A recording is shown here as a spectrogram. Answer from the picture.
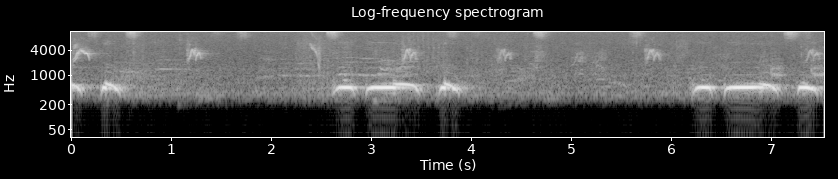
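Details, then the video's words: Streptopelia decaocto, the Eurasian collared dove, cooing twice in a steady rhythm, each phrase a brief note, a drawn-out hollow coo and a clipped ending, over scattered faint chirping of small birds. "The sound of the Collared Dove - Dove Sounds"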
